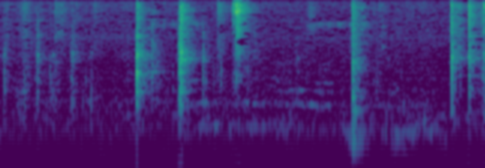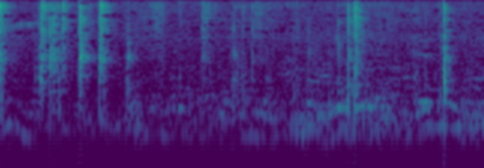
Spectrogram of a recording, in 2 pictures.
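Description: A screwdriver taps and scrapes against a plastic fitting.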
